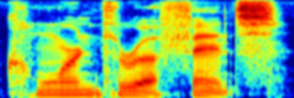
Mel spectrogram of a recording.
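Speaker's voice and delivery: slowly savoring each word; slow, musing. Real, not acted. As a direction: drag it out, picturing it. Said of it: "Trying to picture this shit right now".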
